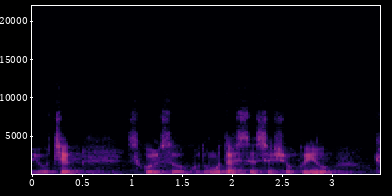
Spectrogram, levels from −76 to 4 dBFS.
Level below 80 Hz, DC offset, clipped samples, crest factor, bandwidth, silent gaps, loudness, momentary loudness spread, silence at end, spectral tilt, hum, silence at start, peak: -68 dBFS; under 0.1%; under 0.1%; 26 dB; over 20 kHz; none; -39 LUFS; 14 LU; 0 s; -3.5 dB/octave; none; 0 s; -14 dBFS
